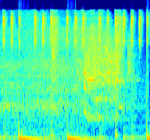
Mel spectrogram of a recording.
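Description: Electronic music with a steady drum-machine beat, overlaid by a car sound effect of tyres skidding, with the screech strongest in the second half.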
